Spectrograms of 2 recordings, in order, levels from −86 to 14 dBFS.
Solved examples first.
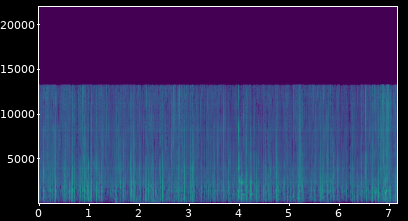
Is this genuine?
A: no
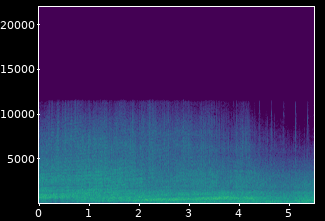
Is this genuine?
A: yes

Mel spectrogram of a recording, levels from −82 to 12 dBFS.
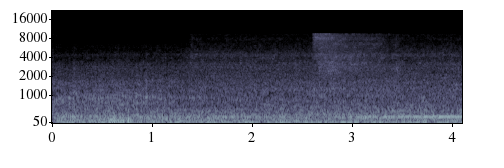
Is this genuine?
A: no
